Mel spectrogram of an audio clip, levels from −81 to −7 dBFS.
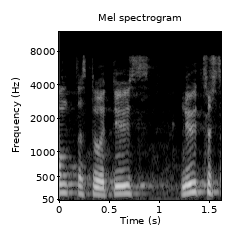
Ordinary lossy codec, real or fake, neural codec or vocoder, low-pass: none; fake; codec, 16 kHz, 16 kbps, FreqCodec, smaller model; 7.2 kHz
